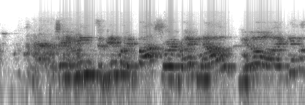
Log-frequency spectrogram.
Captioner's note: laughing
